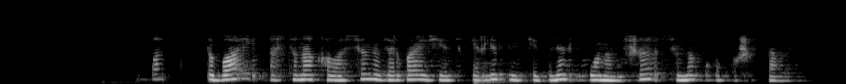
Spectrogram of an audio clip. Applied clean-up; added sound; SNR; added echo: neural mask model DeepFilterNet 3.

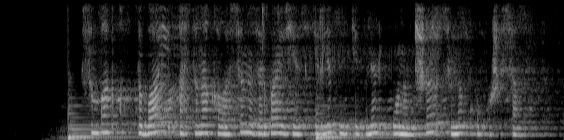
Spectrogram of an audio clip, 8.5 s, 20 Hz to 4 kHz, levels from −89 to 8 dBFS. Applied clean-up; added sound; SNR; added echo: none; Bowed string instrument; 11 dB; reverberation time 2.0 s.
